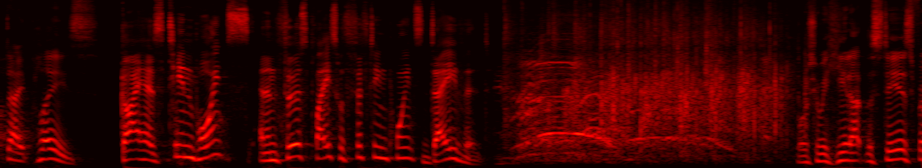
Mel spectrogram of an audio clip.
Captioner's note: cheering, applause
